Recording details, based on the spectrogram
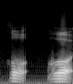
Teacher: Go ini khalqi, atas, tenggorokan atas. Tenggorokan atas, go, dan dia pun termasuk rakhawah dia.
